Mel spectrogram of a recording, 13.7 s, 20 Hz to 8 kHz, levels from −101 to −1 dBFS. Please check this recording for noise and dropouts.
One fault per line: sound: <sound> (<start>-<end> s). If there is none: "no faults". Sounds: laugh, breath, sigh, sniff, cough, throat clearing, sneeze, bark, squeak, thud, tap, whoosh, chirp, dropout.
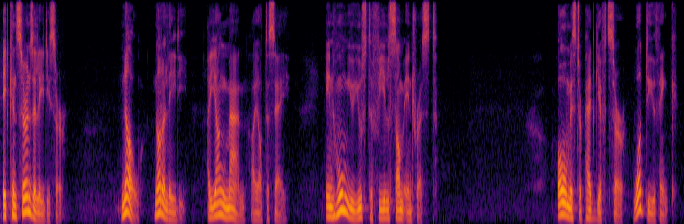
no faults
